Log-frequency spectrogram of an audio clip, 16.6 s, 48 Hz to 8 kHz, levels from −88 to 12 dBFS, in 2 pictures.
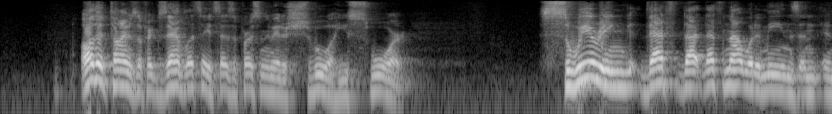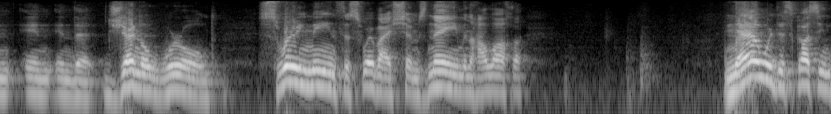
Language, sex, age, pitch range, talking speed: English, male, 40-59, 145-200 Hz, 160 wpm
